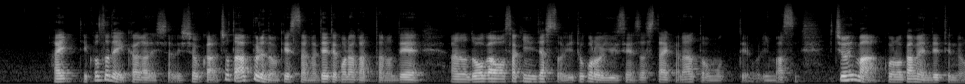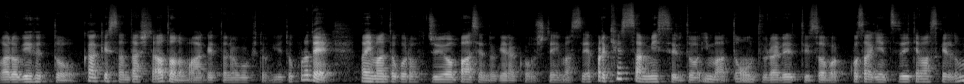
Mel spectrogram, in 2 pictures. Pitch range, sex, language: 105-135 Hz, male, Japanese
